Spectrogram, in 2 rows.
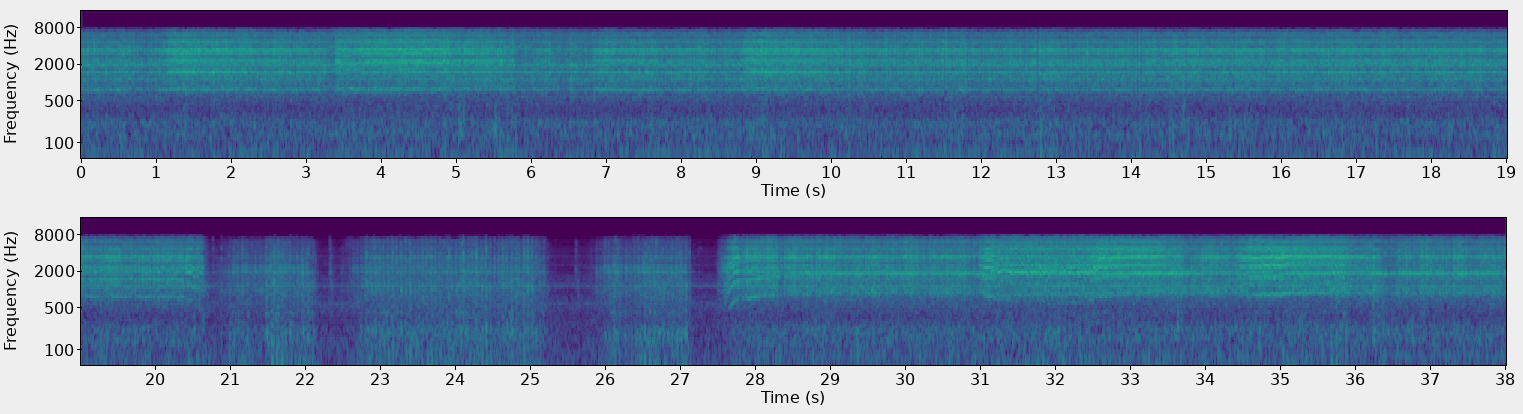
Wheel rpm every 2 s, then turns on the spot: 200, 200, 200, 200, 200, 200, 200, 200, 200, 200, 80, 40, 40, 50, 210, 220, 220, 220, 230.
20-26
